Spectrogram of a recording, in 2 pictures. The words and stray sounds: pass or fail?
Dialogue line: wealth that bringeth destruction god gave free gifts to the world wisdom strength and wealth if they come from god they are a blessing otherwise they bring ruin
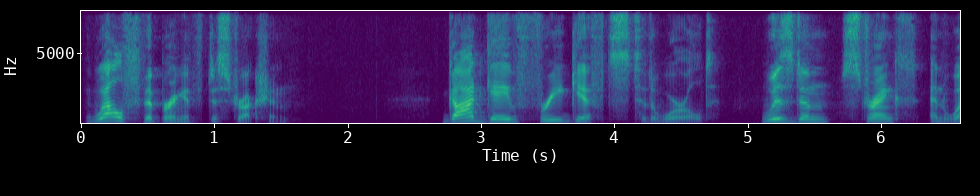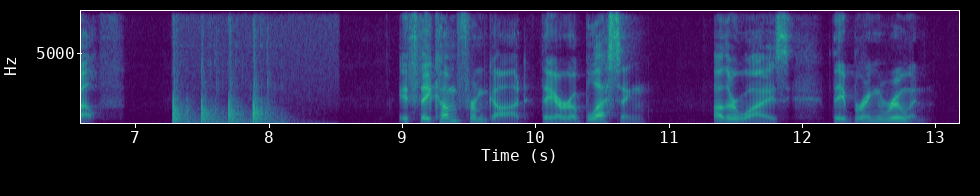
fail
